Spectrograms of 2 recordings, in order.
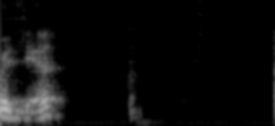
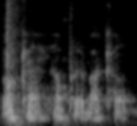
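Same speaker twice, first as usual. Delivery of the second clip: softer, fast, almost whispered; muttered aside; 5 semitones lower, 11 dB quieter, faster than usual. Real, not acted. A quick embarrassed mutter to himself after nobody agrees. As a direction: mumbles it under his breath while backing down. Joking about looking sexy, gives up.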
